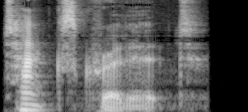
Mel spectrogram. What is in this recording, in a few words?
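"tax credit", British English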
